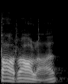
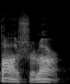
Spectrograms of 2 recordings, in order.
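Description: First: The second syllable is pronounced 'zha'. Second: The second syllable is pronounced 'shi'. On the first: This is the dictionary reading. "你去字典上查，它也念大栅栏" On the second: This is how locals actually say it. "但是就得叫大石烂"

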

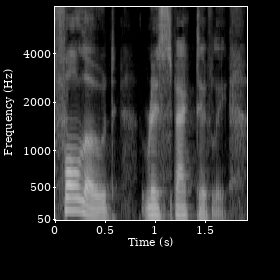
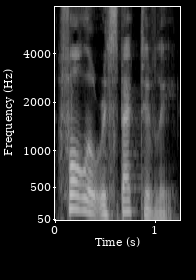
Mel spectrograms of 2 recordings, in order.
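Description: First: The -ed ending is clearly sounded. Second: The -ed ending is barely sounded. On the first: The speaker calls it wrong. "不用读成" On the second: The speaker calls it right. "这里边呢也是一样的ED"

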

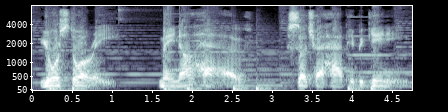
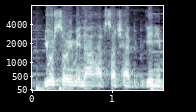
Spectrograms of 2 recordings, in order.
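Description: First: It is spoken at an ordinary, unhurried pace. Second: It is spoken very fast in one breath. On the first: "let's repeat after me" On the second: "一口气，最快语速"

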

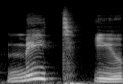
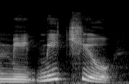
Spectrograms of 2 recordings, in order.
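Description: First: The t and y sounds are said separately. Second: The t and y merge into a ch sound.

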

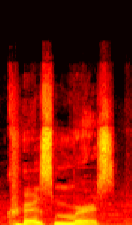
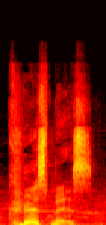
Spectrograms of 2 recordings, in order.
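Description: First: The last syllable has a curled-tongue r sound. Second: The last syllable has no r sound. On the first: The speaker calls it wrong. "它是不卷舌的，所以说永远不会读成Christmas" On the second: The speaker calls it right. "而是Christmas"

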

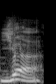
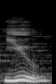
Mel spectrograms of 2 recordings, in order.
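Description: First: The vowel is weakened to a short ya sound. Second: The vowel is a full long oo sound.

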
